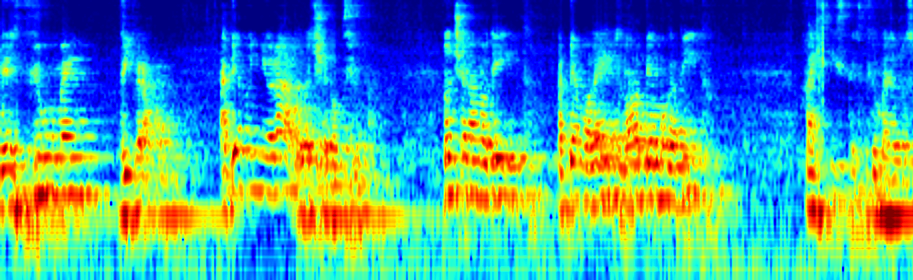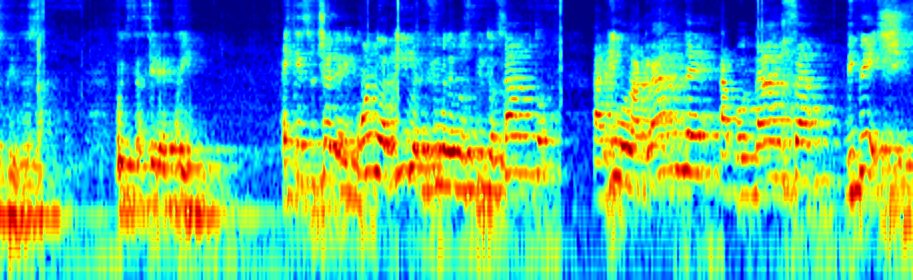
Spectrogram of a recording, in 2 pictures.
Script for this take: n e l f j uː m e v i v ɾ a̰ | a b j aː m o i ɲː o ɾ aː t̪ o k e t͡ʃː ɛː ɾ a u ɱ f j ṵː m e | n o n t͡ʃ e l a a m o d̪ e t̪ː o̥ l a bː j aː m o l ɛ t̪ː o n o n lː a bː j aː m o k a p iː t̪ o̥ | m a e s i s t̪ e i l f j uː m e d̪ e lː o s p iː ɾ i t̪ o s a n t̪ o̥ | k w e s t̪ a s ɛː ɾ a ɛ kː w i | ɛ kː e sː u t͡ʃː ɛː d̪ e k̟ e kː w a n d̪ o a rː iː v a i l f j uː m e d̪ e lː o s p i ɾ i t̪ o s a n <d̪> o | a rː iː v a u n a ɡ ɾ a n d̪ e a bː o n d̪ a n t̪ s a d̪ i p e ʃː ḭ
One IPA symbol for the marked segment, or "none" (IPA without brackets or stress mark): t̪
